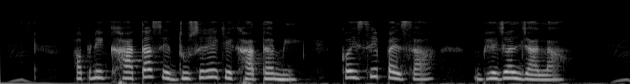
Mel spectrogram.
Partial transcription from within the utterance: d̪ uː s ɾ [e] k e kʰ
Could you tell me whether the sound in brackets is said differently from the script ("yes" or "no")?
no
